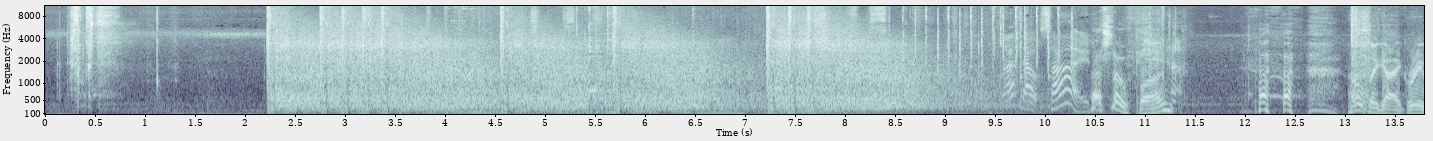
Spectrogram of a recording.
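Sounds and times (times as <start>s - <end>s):
gunfire inside a theater: 2.2s - 9.8s
speech: 10.5s - 11.4s, 12.1s - 13.7s
laughter: 11.1s - 13.6s.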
